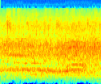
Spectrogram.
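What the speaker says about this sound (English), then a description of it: "the students continuing to stand and cheer" A basketball gym crowd applauds and cheers steadily at halftime, a dense, continuous wash of clapping with no pauses.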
